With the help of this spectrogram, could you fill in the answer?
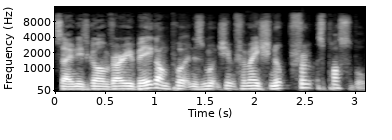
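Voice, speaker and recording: A man with an English accent talks at a very fast pace in an animated tone, recorded dry and close with no echo, very clean against a silent background. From England. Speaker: podcast host. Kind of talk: casual chat. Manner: animated, jokey.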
